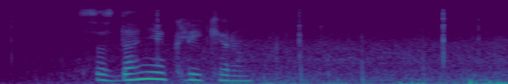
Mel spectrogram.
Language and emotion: Russian, neutral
